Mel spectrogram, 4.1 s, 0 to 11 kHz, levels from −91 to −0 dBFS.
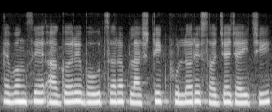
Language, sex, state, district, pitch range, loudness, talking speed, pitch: Odia, female, Odisha, Nuapada, 205-220 Hz, -11 LUFS, 130 wpm, 210 Hz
